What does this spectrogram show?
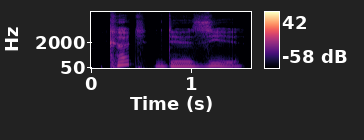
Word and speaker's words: Côte d'Azur: To pronounce it in British English, break it down into sounds. Côte d'Azur.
